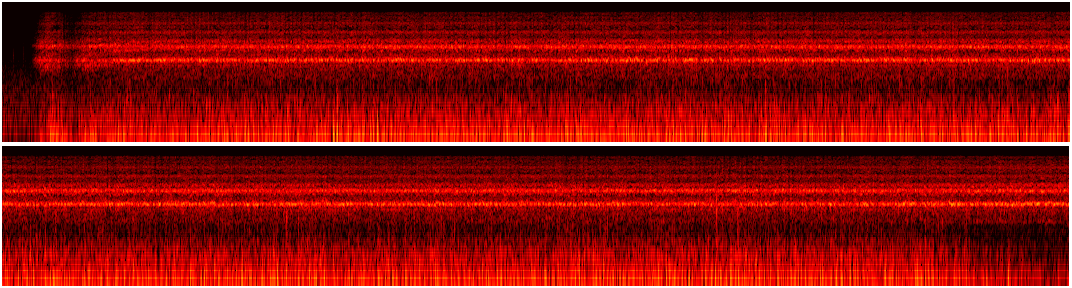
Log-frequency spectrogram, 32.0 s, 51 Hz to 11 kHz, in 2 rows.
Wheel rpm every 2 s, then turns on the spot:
70, 160, 160, 160, 160, 160, 160, 160, 170, 160, 160, 160, 160, 160, 160, 160.
none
